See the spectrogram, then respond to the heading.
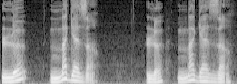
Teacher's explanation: Le magasin, le magasin, okay, remember you've got only one S between two vowels, then you get the sound Z, alright, and then the ending here is IN, so it's nasal, goes in your nose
